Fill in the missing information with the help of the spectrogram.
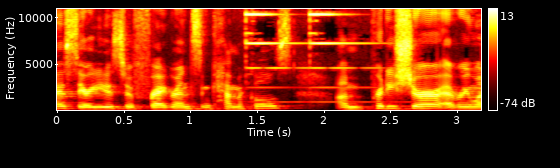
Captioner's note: bell dinging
